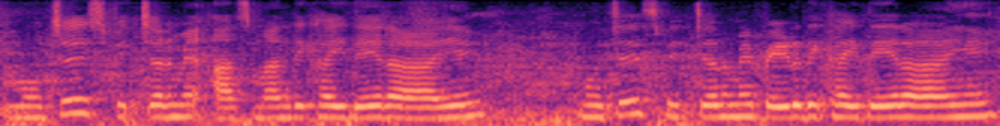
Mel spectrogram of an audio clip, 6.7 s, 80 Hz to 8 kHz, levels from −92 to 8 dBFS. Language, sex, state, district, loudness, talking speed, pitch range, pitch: Hindi, female, Madhya Pradesh, Dhar, -14 LUFS, 160 wpm, 225-240 Hz, 235 Hz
